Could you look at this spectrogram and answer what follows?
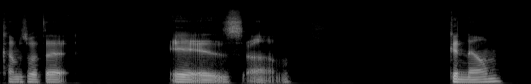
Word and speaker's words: GNOME: desktop environment that comes with it is um Gnome. It's pronounced gnome because it's the plan words for the word uh for the term gnu.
